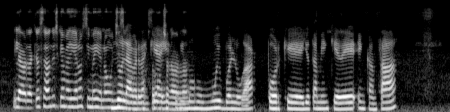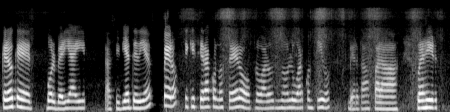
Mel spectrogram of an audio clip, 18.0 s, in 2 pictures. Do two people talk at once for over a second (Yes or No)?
Yes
